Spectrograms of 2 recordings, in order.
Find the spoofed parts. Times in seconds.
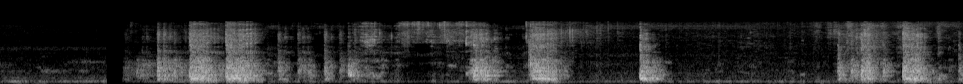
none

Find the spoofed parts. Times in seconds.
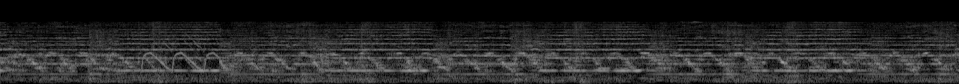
0.0-1.4 (codec, SNAC); 2.2-9.6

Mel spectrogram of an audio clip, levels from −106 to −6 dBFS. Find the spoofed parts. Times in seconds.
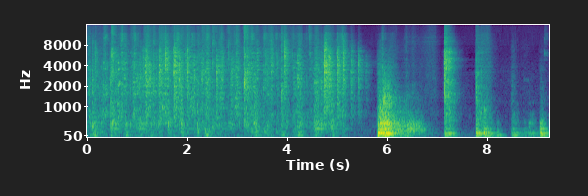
6.2-8.2 (codec, SNAC)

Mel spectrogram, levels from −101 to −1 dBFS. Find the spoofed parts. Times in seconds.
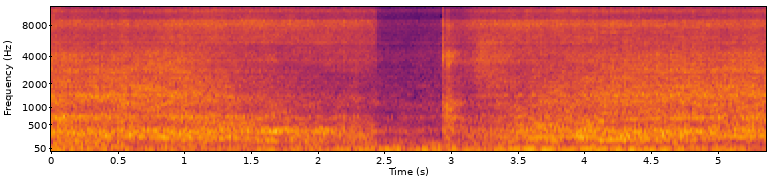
0.0-4.1 (codec, SNAC); 5.0-5.4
